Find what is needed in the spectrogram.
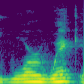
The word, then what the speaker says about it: Warwick: He is Australian, so there's a silent W in his name. It's Warwick. It's spelled W-A-R-W-I-C-K, but pronounced Warwick, at Warwick Fairfax.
